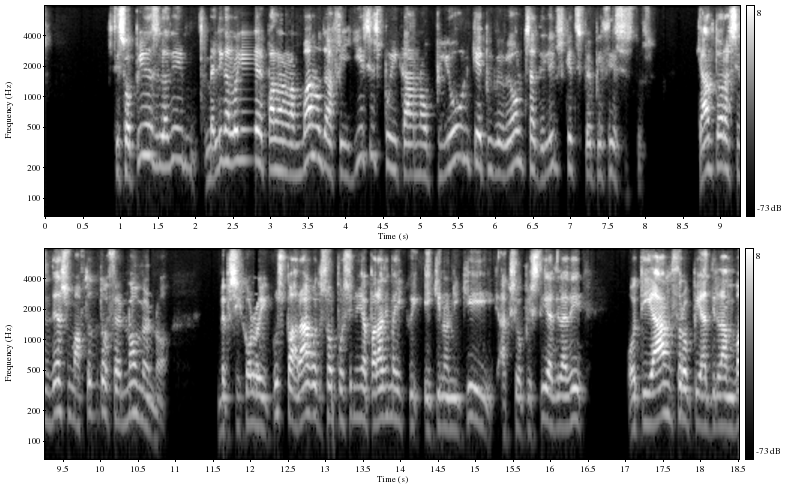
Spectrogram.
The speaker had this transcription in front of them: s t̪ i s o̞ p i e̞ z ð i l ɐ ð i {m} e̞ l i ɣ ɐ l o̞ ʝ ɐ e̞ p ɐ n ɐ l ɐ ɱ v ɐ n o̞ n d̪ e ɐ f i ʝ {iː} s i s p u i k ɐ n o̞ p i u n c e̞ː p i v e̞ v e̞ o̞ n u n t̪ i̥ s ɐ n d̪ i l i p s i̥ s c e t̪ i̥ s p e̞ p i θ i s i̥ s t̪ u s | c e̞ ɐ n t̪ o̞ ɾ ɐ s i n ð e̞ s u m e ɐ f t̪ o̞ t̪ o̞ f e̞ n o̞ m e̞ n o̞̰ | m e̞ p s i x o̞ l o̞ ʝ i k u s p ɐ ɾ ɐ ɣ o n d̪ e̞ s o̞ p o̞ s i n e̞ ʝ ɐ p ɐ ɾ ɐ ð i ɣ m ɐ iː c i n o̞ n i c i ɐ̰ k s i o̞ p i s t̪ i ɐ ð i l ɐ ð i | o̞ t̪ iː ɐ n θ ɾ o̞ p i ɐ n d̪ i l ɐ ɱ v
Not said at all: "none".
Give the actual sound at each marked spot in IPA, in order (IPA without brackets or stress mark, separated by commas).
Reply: m, i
